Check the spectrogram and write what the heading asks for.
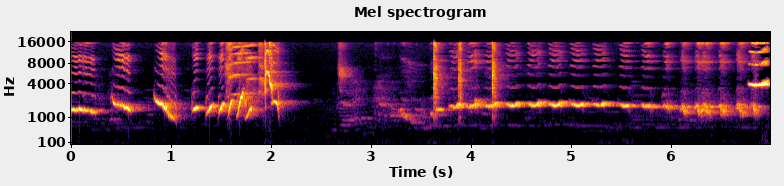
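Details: Excited white-rumped shama doing kretekan: looping whistled slurs and a fast rising twitter, a short silence, then a long steady buzzy trill.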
